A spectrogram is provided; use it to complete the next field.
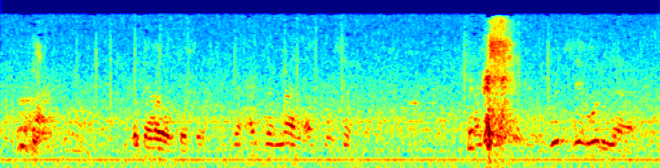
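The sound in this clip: A single sneeze bursts out sharply in the middle of ongoing speech during a religious lesson. It is loud and brief over a low, steady hum.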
